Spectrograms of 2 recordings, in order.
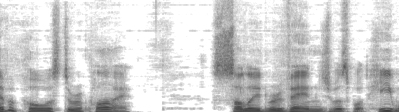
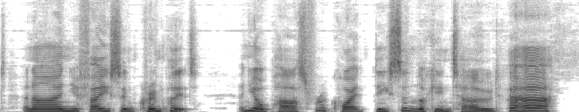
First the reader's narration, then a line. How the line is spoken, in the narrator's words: she cried out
